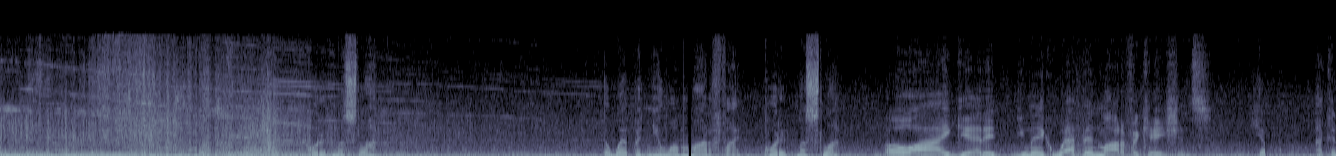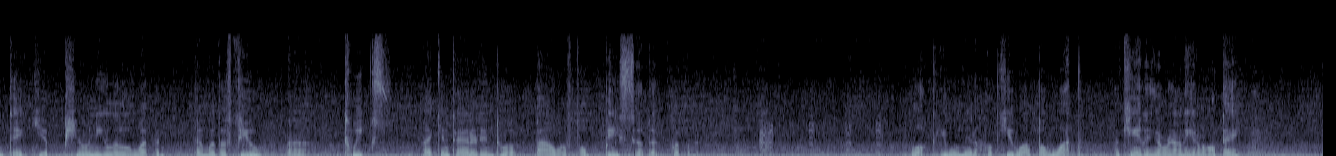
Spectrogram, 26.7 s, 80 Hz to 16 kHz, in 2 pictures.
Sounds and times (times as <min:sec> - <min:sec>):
Speech: 0:06.0 - 0:20.4, 0:22.4 - 0:25.8.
